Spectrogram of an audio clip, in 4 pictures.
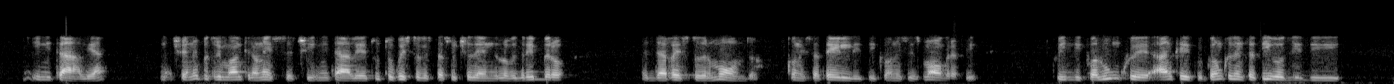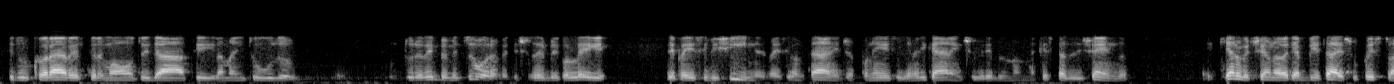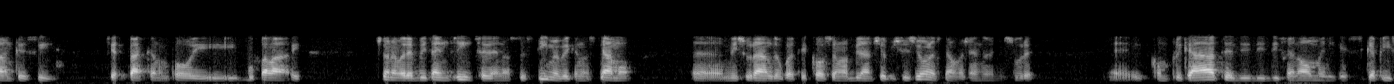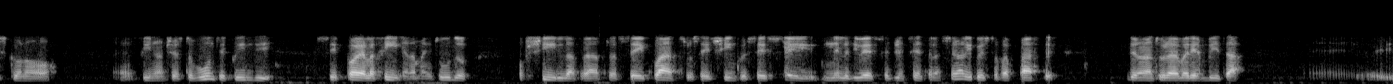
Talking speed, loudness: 160 wpm, -21 LUFS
